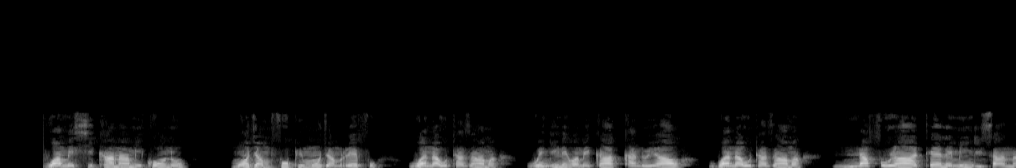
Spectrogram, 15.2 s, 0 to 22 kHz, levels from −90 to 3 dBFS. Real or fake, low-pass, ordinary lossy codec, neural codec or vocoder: real; 7.2 kHz; MP3, 32 kbps; none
